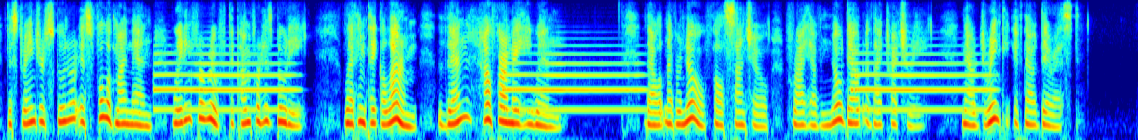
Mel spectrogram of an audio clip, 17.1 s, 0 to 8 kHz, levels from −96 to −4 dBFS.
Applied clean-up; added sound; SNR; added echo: none; Trumpet; 11 dB; none.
